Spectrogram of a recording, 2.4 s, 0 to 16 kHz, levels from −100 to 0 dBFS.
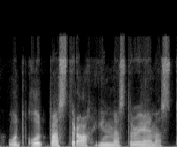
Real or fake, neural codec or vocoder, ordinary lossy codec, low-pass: fake; autoencoder, 22.05 kHz, a latent of 192 numbers a frame, VITS, trained on many speakers; Opus, 16 kbps; 9.9 kHz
